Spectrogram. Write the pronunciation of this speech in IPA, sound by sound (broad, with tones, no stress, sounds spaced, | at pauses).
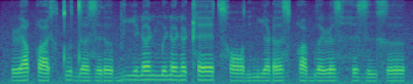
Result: ɭ ɛ˨˦ qʷ ɛː˨ x tʷ ə˦ d ɜ˨ z ɘ˨ ɾ əː˨ b iː˦ ɳ ɜ˦ ɳ m ɨ˦ ɳ ə˦ ɳ ə˦ ʈʰ ɛː˦ t͡sʰ ɔː˨ d m i˨ ɐ̯ ɽ ɜ˨˦ z qʷ ɨ˨ b əː˦ ɭ ə˦ z h ɘ˦ z ɨː˨ x əː˦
